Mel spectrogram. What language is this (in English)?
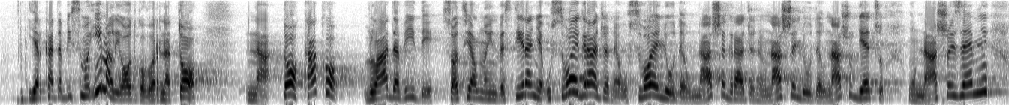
Croatian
